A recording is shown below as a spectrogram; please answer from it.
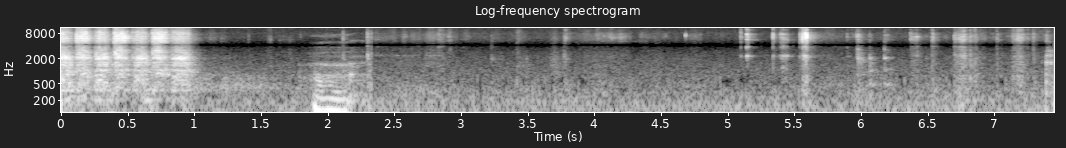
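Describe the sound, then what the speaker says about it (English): A hand file scrapes a homemade cutter for copper-coated circuit board, with a quick burst of rough strokes at the start followed by fainter intermittent rasping against quiet background. "What I want to do is file it so that there is no flat land."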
